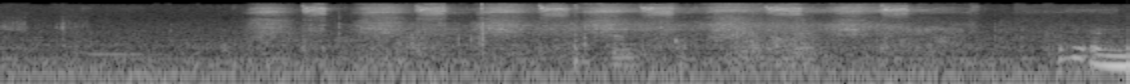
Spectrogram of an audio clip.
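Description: Faint air hissing from an aneroid blood pressure cuff's rubber inflation bulb and air-release valve as the valve is worked closed: a row of short hisses over about two seconds, starting about a second in.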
